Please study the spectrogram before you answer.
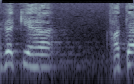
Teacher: وكذلك ضللنا، فاللام ساكنة قبل النون وهما متقاربان في المخرج، فلا بد من فكها حتى لا يقع الادغام، وهذا الفك دون قلقلة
